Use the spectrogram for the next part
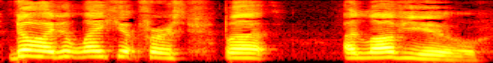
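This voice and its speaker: A man's voice: high voice, animated, unhurried, a little mellow, pitched above the performer's own voice. A man voicing a brash young woman treasure hunter in a gushing, over-the-top way.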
